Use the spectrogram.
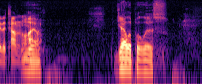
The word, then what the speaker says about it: Gallipolis: Galapagos?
